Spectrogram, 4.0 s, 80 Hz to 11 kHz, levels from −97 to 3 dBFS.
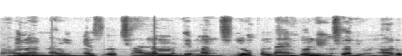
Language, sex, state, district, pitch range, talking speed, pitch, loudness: Telugu, female, Andhra Pradesh, Guntur, 215-240 Hz, 180 wpm, 225 Hz, -14 LUFS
